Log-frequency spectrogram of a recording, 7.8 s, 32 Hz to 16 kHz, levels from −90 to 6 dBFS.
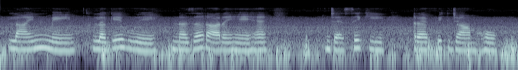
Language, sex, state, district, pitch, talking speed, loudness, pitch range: Hindi, female, Chandigarh, Chandigarh, 190 Hz, 100 wpm, -17 LUFS, 180-205 Hz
